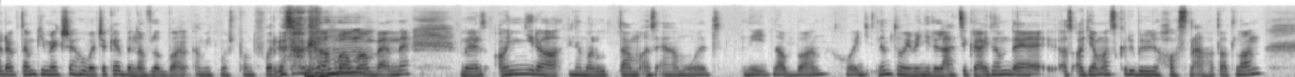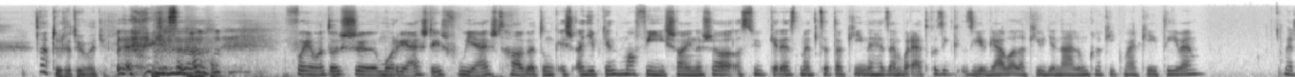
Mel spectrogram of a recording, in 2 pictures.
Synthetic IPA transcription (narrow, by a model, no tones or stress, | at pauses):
ɾɒkt̪ɒmkimɛkʃɛɦo̞vɒt͡ʃɒkɛbːɛnɒvlo̞ɡbɒ̰nɒ̰mit̪mo̞ʃt̪̚po̞nt̪fo̞rɡɒt̪oɡambɒɱvɒɱbɛnːɛmɛrt̪ɒɲːiɾɒnɛmɒlut̪ːɒmɒ̰zɛ̰lmṵlt̪ | nḛːɟnɒ̰bːɒ̰nho̞̰ɟnɛmt̪uomhojmɛɲːiɾɛlaːt̪sikrɒjt̪ɒmd̪ɛɒ̰zɒ̰ɟɒmɒskøɾybɛlylhɒsna̰ːlɦɒt̪ɒt̪lɒn | at̪ːyɾɦɛt̪øːvɒɟɦisɛnɛ | fo̞jɒmɒt̪o̞ʃmo̞rɡaːʃt̪eːʃfuːjaːʃt̪hɒlɡɒt̪uŋkḛːʃɛɟeːpkeːnt̪mɒfiʃɒjno̞ʃɒ̰syːkːɛɾɛst̪mɛt̪sːɛt̪ɒkḭnɛɦɛzɛmbɒ̰ɾʔa̰ːt̪ko̞zikzirɡa̰ːvɒ̰lɒkiuɟɛnaːluŋklɒkikmaːrkeːt̪eːvɛm | mɛrt̪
